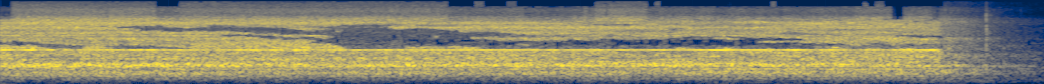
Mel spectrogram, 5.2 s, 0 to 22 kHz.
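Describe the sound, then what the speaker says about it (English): Hair dryer blowing hot air onto a Google Pixel 2 XL phone to soften its adhesive, a loud steady whooshing roar with a constant whine that holds for about five seconds before tapering off. "I'm going to hair dry it again to reactivate the adhesive"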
